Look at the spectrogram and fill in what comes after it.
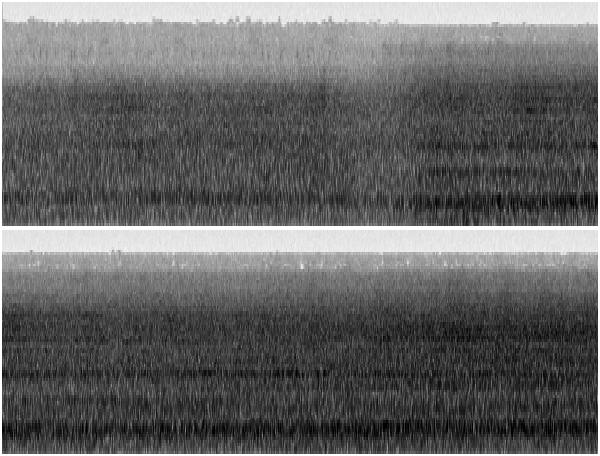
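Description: Container freight train running past with a steady rumble of wheels on rail. About four seconds in it turns louder as a CFR Marfă electric locomotive passes close, and keeps building slowly.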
